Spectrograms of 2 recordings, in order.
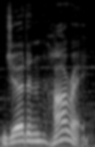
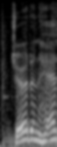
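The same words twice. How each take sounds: First: The name is said as it looks spelled. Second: The name is said the local way. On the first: "I look at that name and I think Jordan-Hare" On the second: "I pronounced it the proper way this time"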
